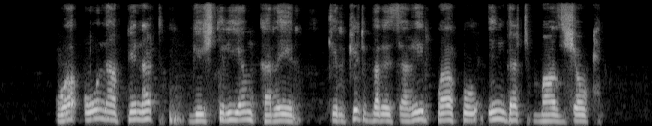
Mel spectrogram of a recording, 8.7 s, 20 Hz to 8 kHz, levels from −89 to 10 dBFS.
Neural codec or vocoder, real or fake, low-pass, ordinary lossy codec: codec, 44.1 kHz, 2.6 kbps, SNAC; fake; 7.2 kHz; AAC, 48 kbps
